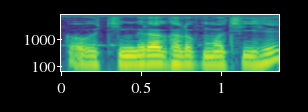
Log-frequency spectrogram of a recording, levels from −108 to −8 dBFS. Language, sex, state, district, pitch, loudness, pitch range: Chhattisgarhi, male, Chhattisgarh, Raigarh, 125 Hz, -17 LUFS, 120-135 Hz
